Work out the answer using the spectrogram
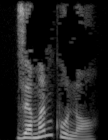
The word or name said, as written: zaman kuno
